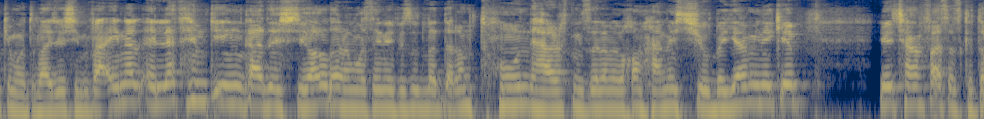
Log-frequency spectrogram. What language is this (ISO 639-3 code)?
fas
